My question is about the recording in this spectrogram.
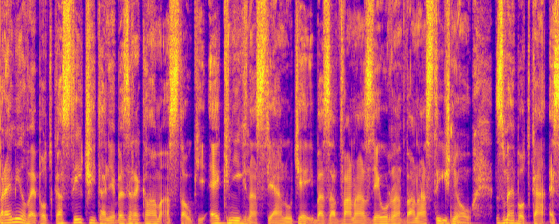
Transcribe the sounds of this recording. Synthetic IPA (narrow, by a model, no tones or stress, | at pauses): pɾɛmijɔʋɛːpɔt̪kast̪it͡ʃiːt̪aɲɪɛbɛzɾɛklama̰st̪ɔʊkiʔɛːk̬ɲiɣna̰scɪaɦnucɪɛḭbazad̪ʋanaːzɟɛuɾnad̪ʋanaːst̪iːʒɲɔ̰ʊzmɛbɔt̪ka̰ʔɛs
